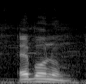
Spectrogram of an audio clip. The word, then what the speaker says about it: eburneum: 오늘 소개해드릴 식물은 파키포디움 속의 에버눔 혹은 에버니움이라고도 발음할 수 있겠는데요.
